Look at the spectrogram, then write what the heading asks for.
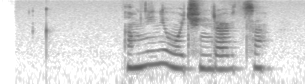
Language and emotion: Russian, sad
